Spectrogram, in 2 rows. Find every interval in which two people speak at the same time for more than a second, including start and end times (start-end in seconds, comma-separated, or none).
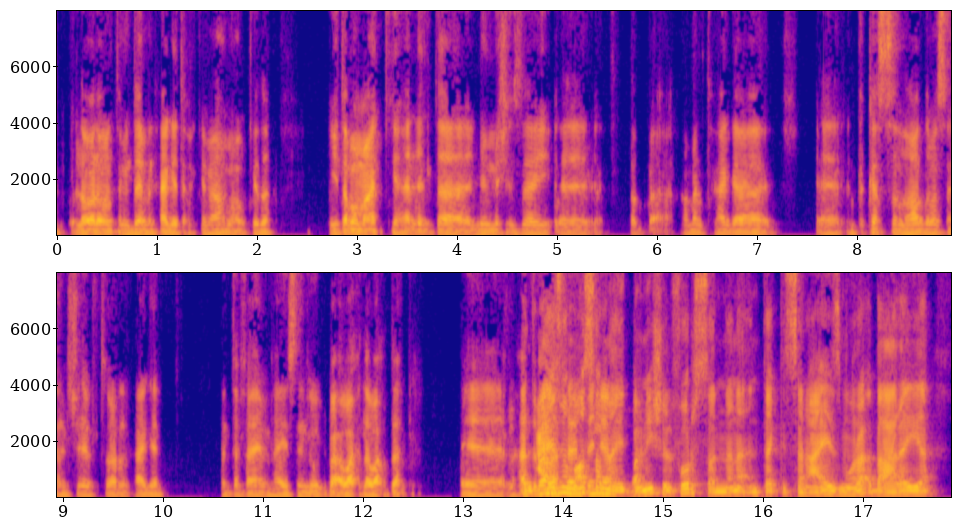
13.6-14.9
